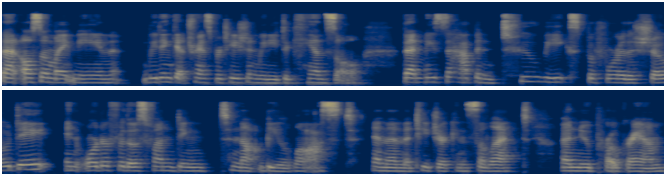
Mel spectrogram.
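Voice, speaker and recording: Against a quiet background, a woman with a plain, everyday voice speaks at a moderate pace in a medium pitch with fairly even intonation. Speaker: arts education program coordinator. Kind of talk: online staff training meeting.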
